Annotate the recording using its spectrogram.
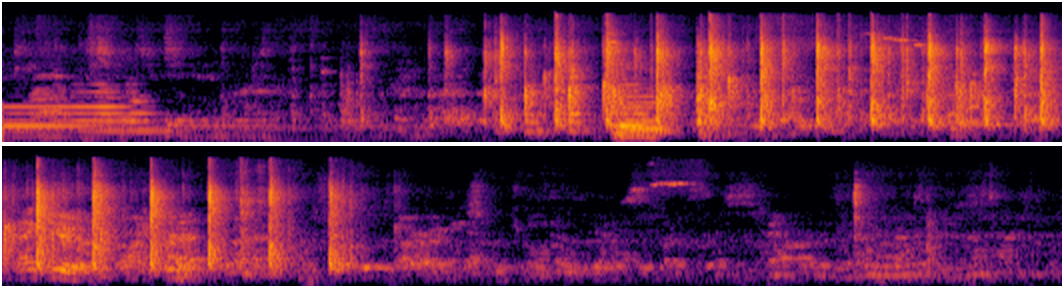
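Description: The last chord of an acoustic guitar, violin and upright bass rings out and fades within the first second, then a small audience applauds for about five seconds after the song, dying down to a murmur near the end.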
